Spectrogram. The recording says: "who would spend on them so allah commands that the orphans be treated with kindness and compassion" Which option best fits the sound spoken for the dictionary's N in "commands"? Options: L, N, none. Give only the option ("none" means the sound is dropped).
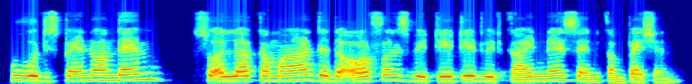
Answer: none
